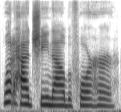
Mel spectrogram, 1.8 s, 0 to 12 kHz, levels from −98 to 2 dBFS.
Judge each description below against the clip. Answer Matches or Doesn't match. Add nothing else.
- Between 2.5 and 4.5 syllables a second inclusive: Doesn't match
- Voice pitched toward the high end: Matches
